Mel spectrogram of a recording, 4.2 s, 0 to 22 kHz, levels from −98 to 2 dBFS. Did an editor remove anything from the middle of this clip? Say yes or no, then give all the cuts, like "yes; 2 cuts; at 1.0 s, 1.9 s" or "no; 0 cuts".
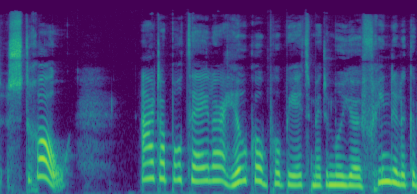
yes; 2 cuts; at 2.7 s, 3.2 s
